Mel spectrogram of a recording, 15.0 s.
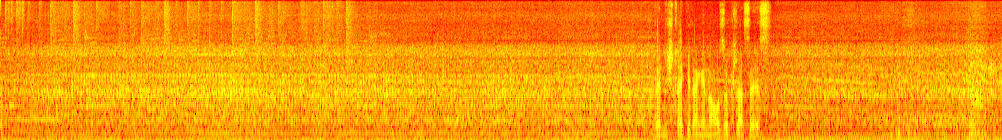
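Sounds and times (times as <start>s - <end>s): motorcycle engine running: 0.0s - 10.6s
road noise: 0.0s - 15.0s.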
